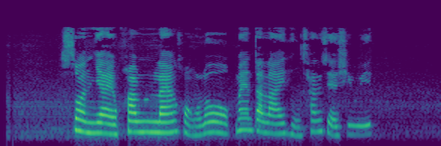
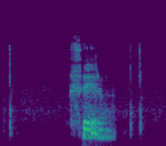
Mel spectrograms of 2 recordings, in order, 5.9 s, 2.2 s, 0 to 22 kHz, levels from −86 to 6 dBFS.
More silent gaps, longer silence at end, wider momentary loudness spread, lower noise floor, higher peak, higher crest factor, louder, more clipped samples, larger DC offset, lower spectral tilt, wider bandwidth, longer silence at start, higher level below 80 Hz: neither; first, 0.95 s vs 0.35 s; second, 14 LU vs 24 LU; second, -62 dBFS vs -74 dBFS; first, -2 dBFS vs -16 dBFS; about the same, 22 dB vs 20 dB; first, -22 LUFS vs -33 LUFS; neither; neither; second, -2.5 dB/octave vs -4 dB/octave; first, 11.5 kHz vs 9.4 kHz; first, 0.8 s vs 0.1 s; about the same, -82 dBFS vs -86 dBFS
